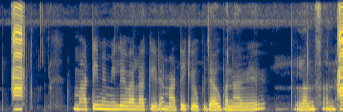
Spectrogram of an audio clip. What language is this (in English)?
Bhojpuri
